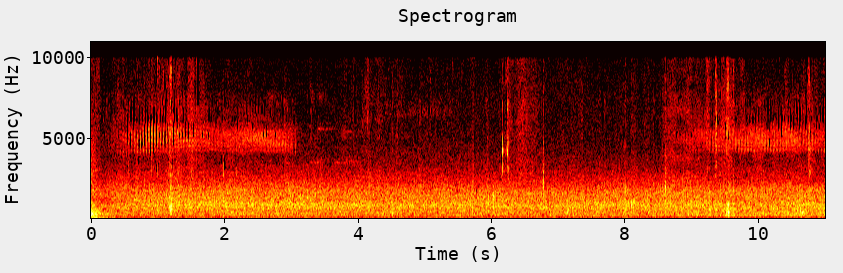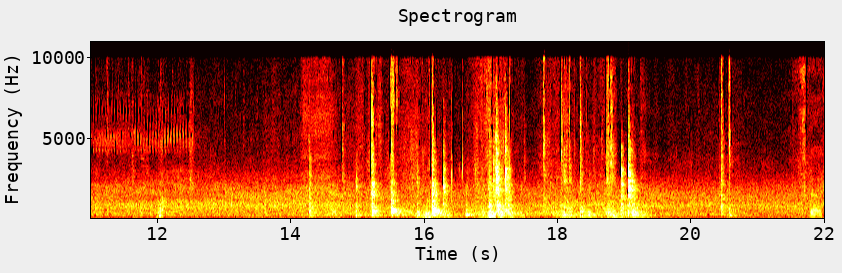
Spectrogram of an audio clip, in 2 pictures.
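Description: Metal clunks and knocks of the truck's steel hood being unlatched and raised: a cluster of sharp knocks in the last third. Under them is a steady outdoor background hiss.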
